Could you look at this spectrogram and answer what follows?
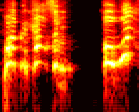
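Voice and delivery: high, loud disbelieving question; incredulous. Retold or imitated. Told to go to public housing, asks God in loud, high disbelief. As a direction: ask it in sheer disbelief.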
